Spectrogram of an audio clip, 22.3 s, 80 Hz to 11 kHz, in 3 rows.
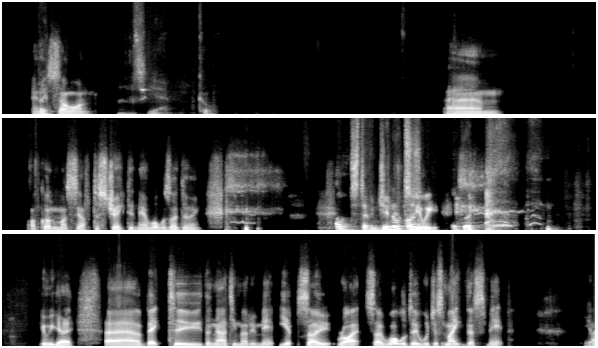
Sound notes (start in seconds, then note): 12.4 laughs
